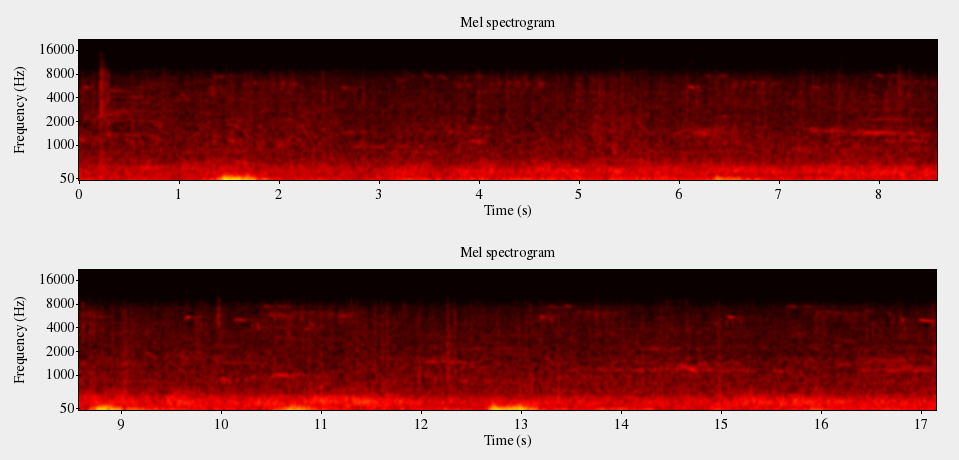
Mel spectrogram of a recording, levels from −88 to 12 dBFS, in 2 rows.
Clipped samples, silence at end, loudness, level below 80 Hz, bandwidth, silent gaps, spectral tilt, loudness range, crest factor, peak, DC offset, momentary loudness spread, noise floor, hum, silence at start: under 0.1%; 0 s; -44 LUFS; -38 dBFS; 9.6 kHz; none; -5.5 dB/octave; 9 LU; 22 dB; -14 dBFS; under 0.1%; 16 LU; -52 dBFS; none; 0 s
